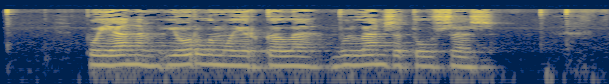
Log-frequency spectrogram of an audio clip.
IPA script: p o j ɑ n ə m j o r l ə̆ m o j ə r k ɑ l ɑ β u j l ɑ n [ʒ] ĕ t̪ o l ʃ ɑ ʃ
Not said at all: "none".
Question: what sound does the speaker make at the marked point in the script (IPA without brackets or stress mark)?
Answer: ʒ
